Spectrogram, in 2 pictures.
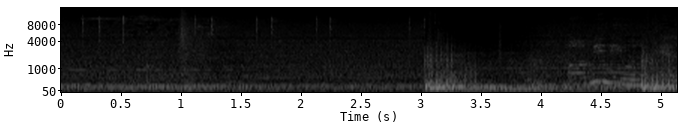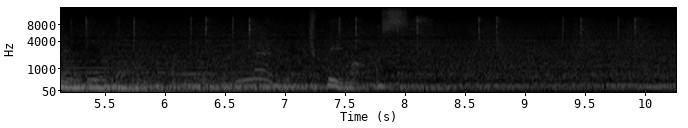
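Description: A heavy cannon blast booms from League of Legends partway through, followed by a second boom, with someone talking excitedly in Hungarian around the shots.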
